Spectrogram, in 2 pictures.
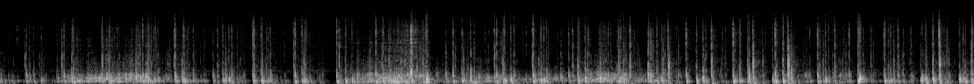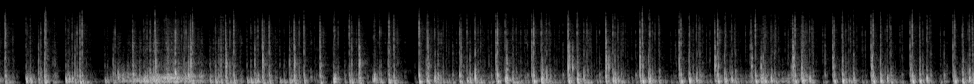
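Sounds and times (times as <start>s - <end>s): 
fingers tapping on a small vase and boxes: 0.0s - 19.4s.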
